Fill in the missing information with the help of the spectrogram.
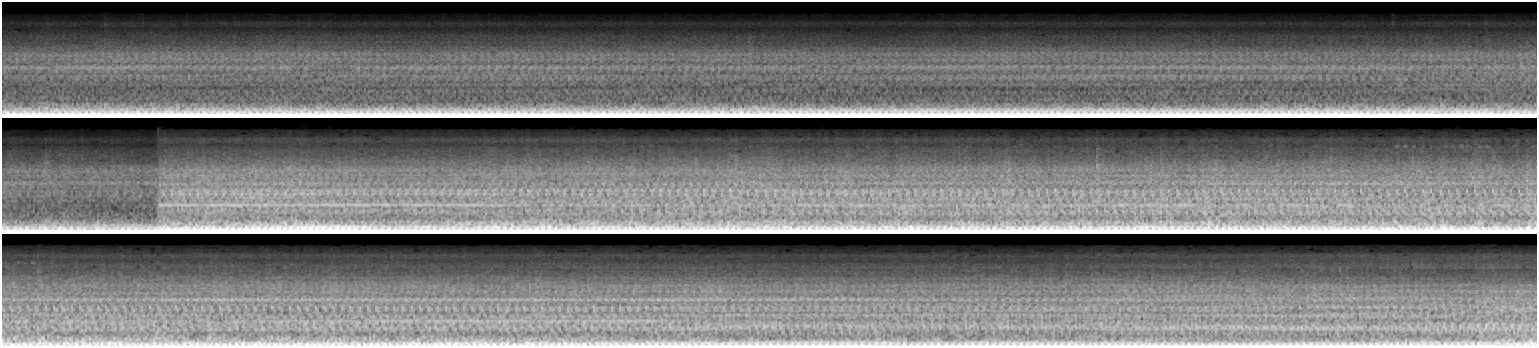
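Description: Yanmar compact diesel tractor running steadily while driving a PTO rototiller through garden soil, the engine and tiller noise stepping up sharply about ten seconds in and staying louder.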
